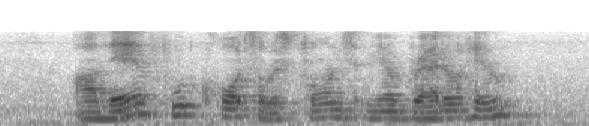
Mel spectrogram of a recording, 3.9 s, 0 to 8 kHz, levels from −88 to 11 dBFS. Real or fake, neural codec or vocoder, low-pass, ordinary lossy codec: real; none; 7.2 kHz; AAC, 16 kbps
